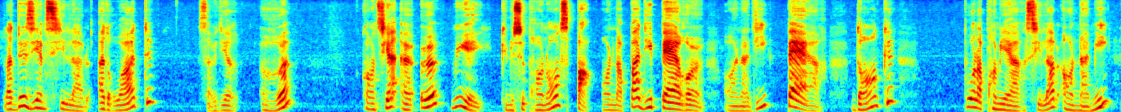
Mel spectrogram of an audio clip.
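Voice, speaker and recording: A woman teaching French spelling in a slow classroom manner, breaking words into syllables and sometimes correcting herself. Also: deep voice, very animated. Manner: spells out syllables one by one, with occasional self-corrections.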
